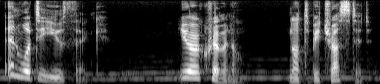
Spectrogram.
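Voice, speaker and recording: A man's voice: fairly high pitch, wildly swooping pitch, normal speed, voice pushed up. A man voicing a stern female warlock investigator, blunt and challenging, in a dramatic game-lore reading.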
